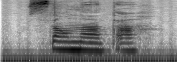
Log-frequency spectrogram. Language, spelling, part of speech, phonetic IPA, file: Polish, sonata, noun, [sɔ̃ˈnata], Pl-sonata.ogg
